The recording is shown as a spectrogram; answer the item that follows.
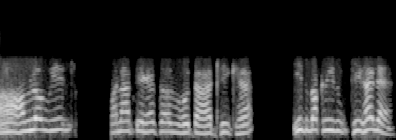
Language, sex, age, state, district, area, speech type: Urdu, female, 60+, Bihar, Supaul, rural, conversation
